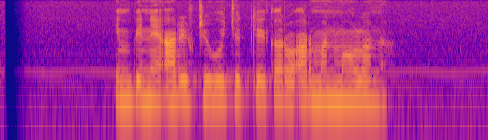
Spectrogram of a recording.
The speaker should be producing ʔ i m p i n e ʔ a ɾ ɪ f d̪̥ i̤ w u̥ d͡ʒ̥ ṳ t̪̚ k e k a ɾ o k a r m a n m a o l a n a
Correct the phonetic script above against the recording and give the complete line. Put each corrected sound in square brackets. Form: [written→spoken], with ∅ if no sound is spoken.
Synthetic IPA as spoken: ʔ i m p i n e ʔ a ɾ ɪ f d̪̥ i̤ w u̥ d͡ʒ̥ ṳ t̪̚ k e k a ɾ o [k→ʔ] a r m a n m a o l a n a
